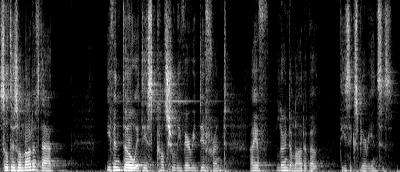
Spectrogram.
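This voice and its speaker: The speaker has a Quebec accent and a monotone, flat intonation, talking at a moderate pace with long, frequent pauses. Audible room echo and noticeable background noise fill the recording. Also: woman, fairly low pitch for a woman. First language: French. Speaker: homeopath. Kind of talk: conference speech.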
